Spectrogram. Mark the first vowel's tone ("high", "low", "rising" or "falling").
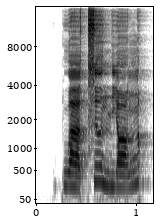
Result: low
